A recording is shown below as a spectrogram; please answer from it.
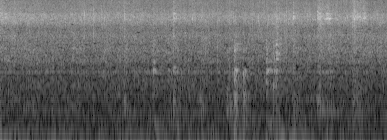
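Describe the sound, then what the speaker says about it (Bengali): Grated onion, garlic and ginger sauté in a pan for an egg curry, giving a steady close sizzle with intermittent scraping stirs, and no talk. "খুব ভালো করে এটা কষিয়ে নেব।"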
